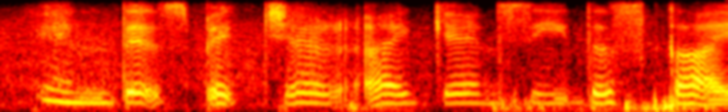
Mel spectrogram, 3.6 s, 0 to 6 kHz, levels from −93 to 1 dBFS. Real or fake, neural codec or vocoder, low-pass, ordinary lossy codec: real; none; 5.4 kHz; Opus, 16 kbps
